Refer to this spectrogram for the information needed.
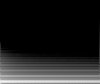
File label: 303 SUB C4M, SUB BASS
